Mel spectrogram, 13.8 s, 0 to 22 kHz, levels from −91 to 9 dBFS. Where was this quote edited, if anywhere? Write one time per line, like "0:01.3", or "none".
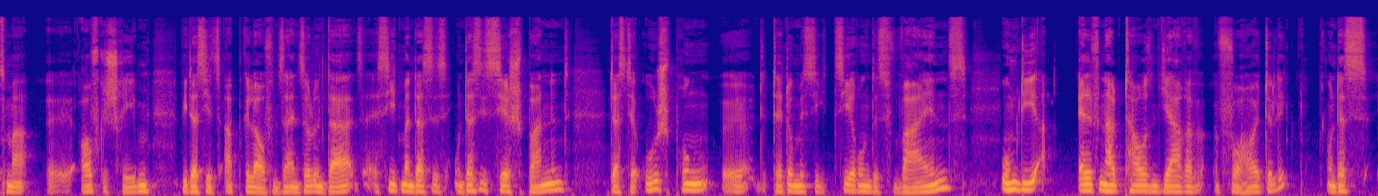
0:04.5
0:10.0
